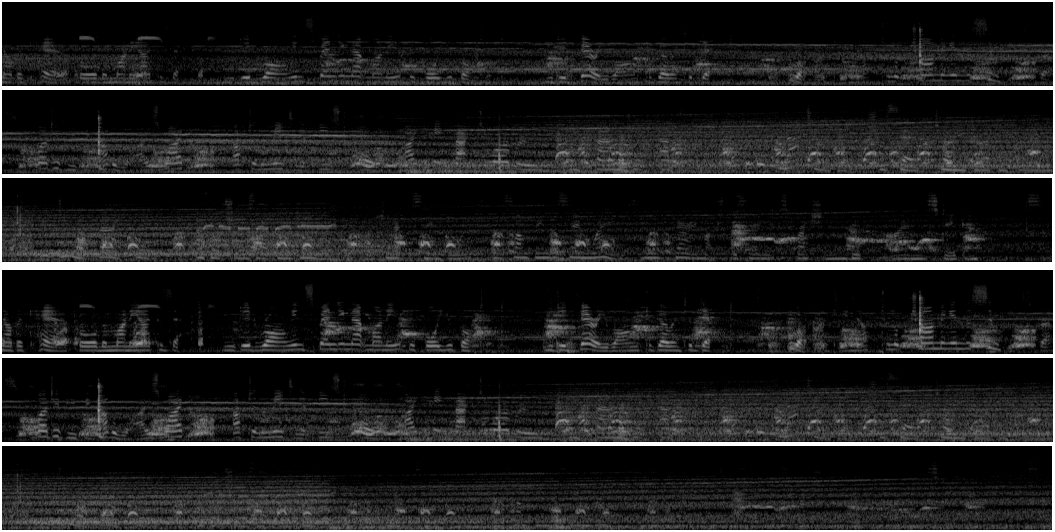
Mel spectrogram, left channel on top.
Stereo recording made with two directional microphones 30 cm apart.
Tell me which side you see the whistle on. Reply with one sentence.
You can hear the whistle on the left.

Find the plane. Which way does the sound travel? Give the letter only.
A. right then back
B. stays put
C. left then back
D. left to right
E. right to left
D.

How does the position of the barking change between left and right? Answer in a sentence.
In this clip you hear the barking move from right to left.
